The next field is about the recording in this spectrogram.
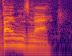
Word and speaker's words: Boomsma: And just to confirm, the pronunciation of your surname is Bomsma. Bomsma.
